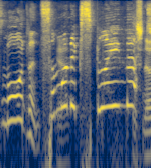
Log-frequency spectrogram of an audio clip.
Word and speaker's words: Magdalen: Magdalene pronounced Mlin.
